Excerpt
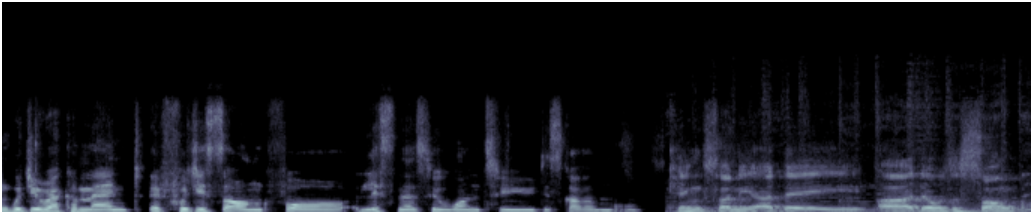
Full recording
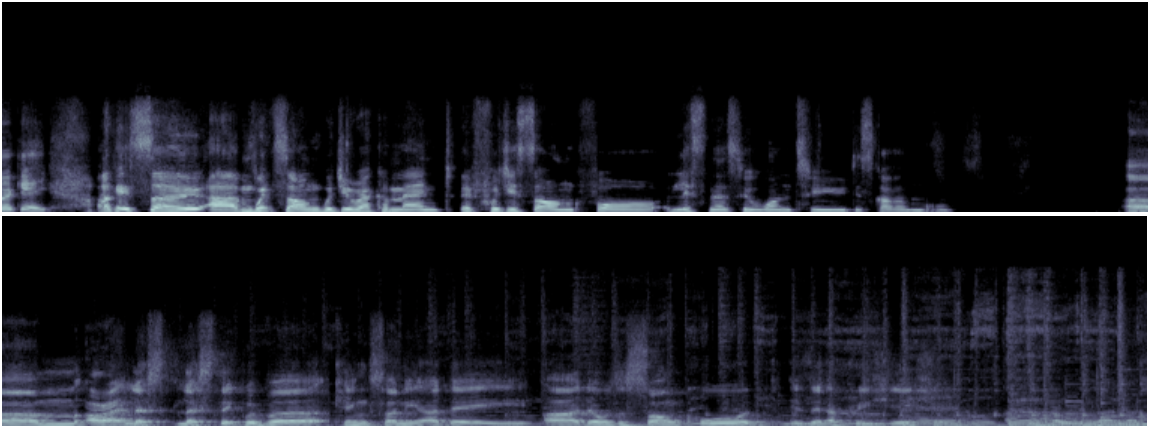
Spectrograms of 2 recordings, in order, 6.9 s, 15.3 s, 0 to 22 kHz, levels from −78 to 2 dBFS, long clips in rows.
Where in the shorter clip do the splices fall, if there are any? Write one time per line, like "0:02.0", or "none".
0:04.4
